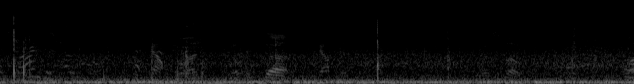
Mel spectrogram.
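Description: Distant voices of children and adults calling across a baseball field. A few sharp knocks come through: one at the start, one near the middle and one near the end. A steady low rumble runs beneath.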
